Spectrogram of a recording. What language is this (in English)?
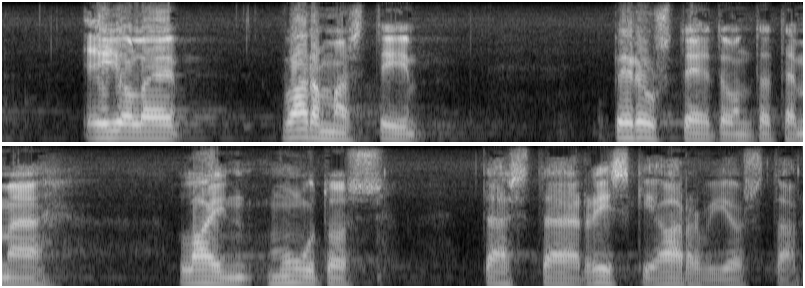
Finnish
